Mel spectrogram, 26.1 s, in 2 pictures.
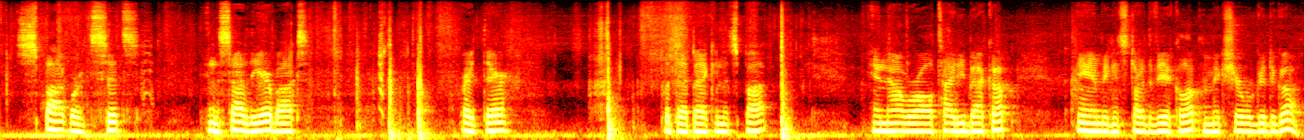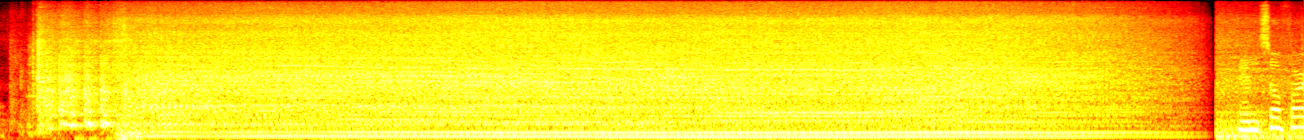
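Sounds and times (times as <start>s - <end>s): car engine starting and idling: 13.2s - 26.0s.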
